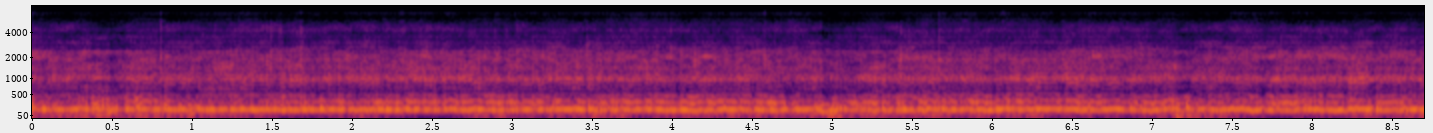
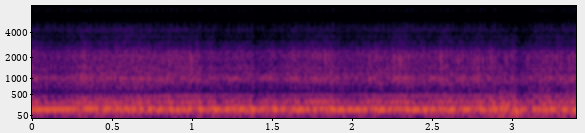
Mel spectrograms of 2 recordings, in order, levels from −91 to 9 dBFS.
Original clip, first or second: second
